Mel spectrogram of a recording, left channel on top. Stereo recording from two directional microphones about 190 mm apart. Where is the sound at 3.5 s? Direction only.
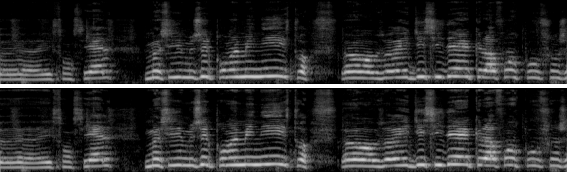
30° right (ahead or behind).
